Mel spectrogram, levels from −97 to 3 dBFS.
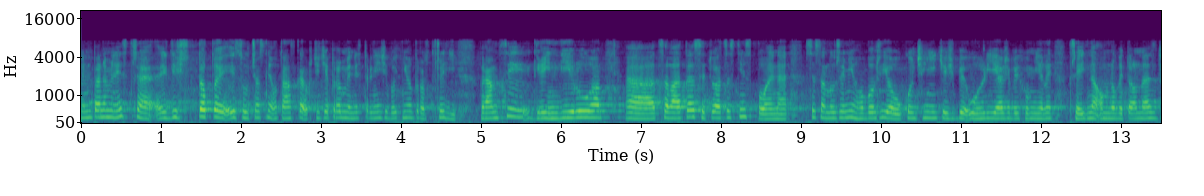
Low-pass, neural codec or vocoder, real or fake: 7.2 kHz; codec, 16 kHz, 8 kbps, FreqCodec, smaller model; fake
